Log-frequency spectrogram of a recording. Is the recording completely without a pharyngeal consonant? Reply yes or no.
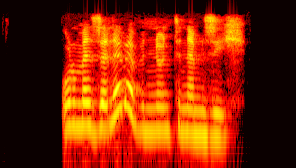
yes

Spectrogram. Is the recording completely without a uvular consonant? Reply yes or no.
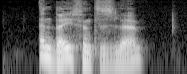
yes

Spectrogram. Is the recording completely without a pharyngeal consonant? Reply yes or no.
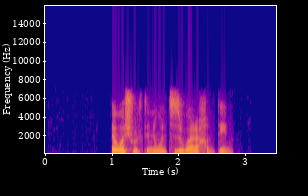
yes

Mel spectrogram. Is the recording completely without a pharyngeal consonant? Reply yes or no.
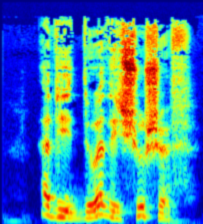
yes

